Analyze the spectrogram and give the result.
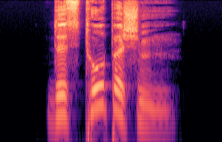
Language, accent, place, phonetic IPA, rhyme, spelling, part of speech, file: German, Germany, Berlin, [dʏsˈtoːpɪʃm̩], -oːpɪʃm̩, dystopischem, adjective, De-dystopischem.ogg
- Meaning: strong dative masculine/neuter singular of dystopisch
